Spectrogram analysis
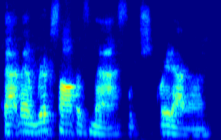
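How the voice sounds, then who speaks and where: A man's voice: on the low side, normal speed, pushed and bright, breathy edge, muffled recording. A man narrating screenplay action in an amateur table read, occasionally stumbling over the script. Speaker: scene-description reader.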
